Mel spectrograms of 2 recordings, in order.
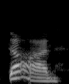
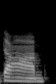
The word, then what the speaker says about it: Dom: so without further Ado here is dawn oh not dawn but Dom Jesus he's your savior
